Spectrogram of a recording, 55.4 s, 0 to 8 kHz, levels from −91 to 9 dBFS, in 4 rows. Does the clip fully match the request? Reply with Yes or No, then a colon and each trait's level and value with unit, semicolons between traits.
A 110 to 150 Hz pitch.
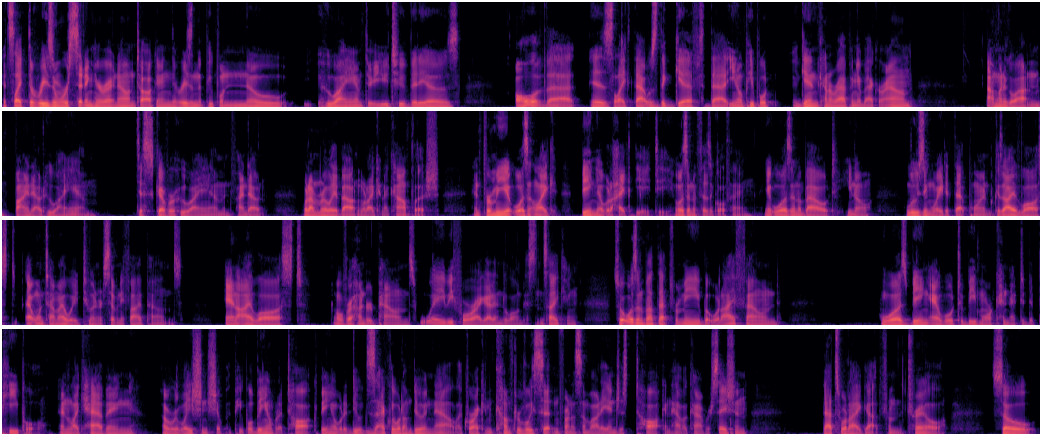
No: very low, 90 Hz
